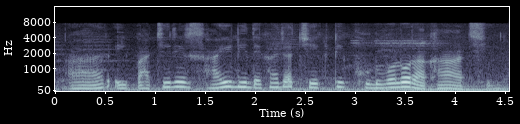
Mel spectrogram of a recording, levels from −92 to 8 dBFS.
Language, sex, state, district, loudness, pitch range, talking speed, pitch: Bengali, male, West Bengal, Paschim Medinipur, -18 LUFS, 135-195 Hz, 160 wpm, 160 Hz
